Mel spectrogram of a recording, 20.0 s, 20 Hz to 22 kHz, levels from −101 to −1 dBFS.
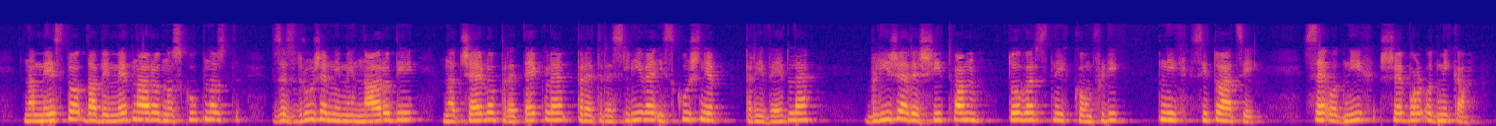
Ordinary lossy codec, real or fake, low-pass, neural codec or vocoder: AAC, 32 kbps; real; 9.9 kHz; none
